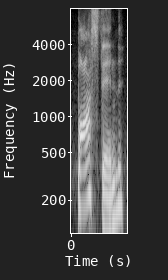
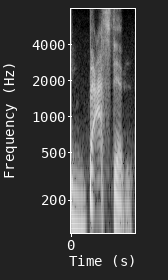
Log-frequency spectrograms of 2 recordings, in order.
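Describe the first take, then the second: First: Said in the usual way. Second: Slow Boston drawl of Baston; Boston accent. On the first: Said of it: "if you go to". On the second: Shown as a demonstration. Host demoing the Boston accent on Baston. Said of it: "they say Baston".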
